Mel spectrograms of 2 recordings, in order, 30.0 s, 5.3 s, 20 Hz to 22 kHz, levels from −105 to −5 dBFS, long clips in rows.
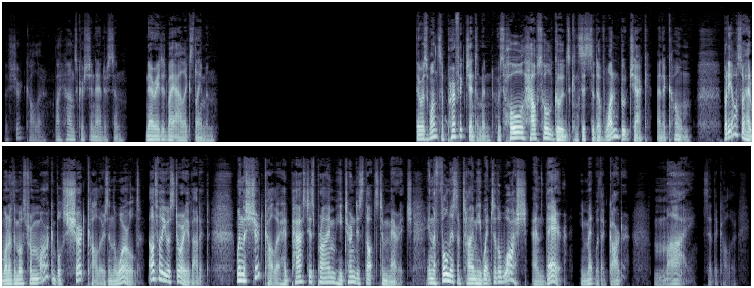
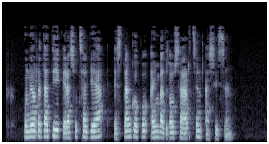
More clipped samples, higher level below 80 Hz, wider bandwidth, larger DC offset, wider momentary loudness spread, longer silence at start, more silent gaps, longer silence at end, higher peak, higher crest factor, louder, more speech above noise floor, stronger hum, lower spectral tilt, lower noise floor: neither; first, -48 dBFS vs -80 dBFS; first, 16 kHz vs 11.5 kHz; neither; first, 17 LU vs 10 LU; second, 0.3 s vs 0.45 s; first, 2.51-2.86 s, 4.32-8.26 s, 26.42-26.53 s, 27.97-28.03 s, 28.91-29.02 s vs none; about the same, 0.8 s vs 0.75 s; first, -4 dBFS vs -10 dBFS; about the same, 22 dB vs 18 dB; first, -23 LUFS vs -27 LUFS; second, 24 dB vs 52 dB; neither; about the same, -5.5 dB/octave vs -4.5 dB/octave; second, -47 dBFS vs -79 dBFS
